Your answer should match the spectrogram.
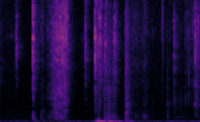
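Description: A sealed, shrink-wrapped cardboard trading-card box being handled and turned over in the hands: light scattered clicks and scratches, with one dull thump about a second in.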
